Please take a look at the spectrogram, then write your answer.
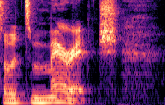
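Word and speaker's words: Marić: Maric has it ends with just the letter C, but with an accent over it. And I am unfamiliar with foreign pronunciations of words. And so I didn't know what an accent over a C meant. And I guess it means the ch sound. – Ch. – So it's Maric.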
